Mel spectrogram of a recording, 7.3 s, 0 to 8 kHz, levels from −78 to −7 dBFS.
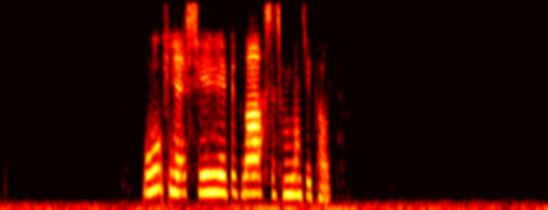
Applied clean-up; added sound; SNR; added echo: neural diffusion model UNIVERSE++.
